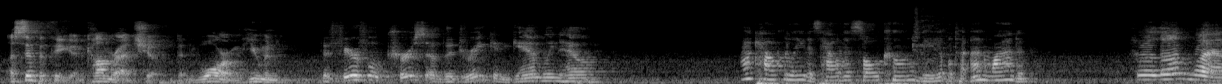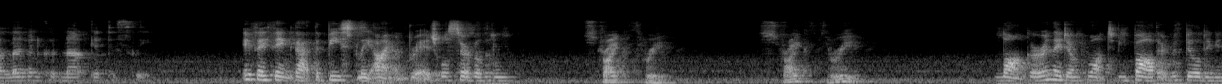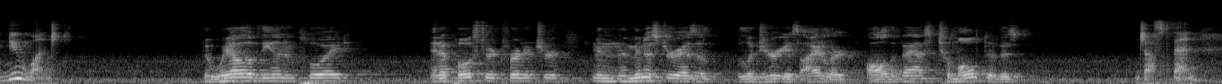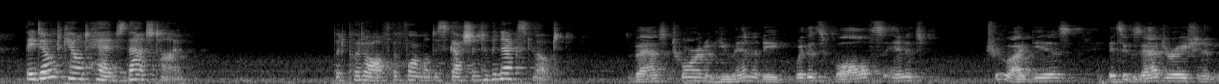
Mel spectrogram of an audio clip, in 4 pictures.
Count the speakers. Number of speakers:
6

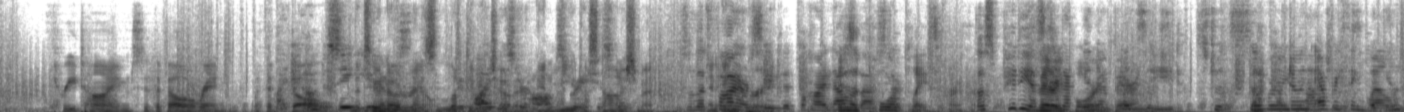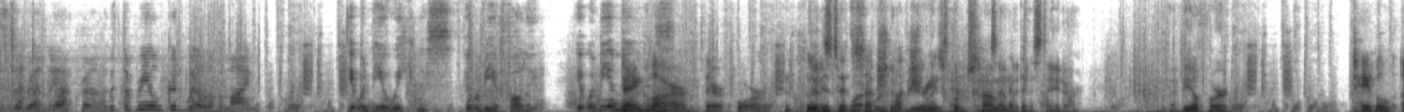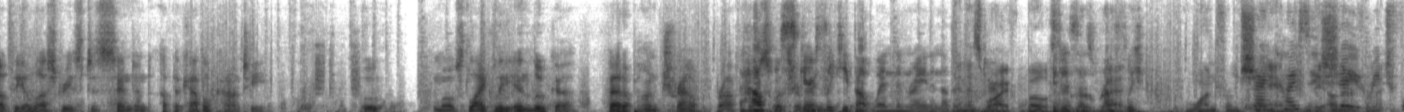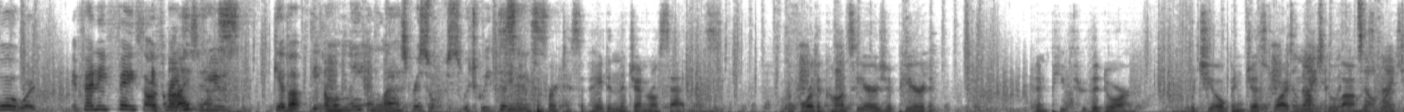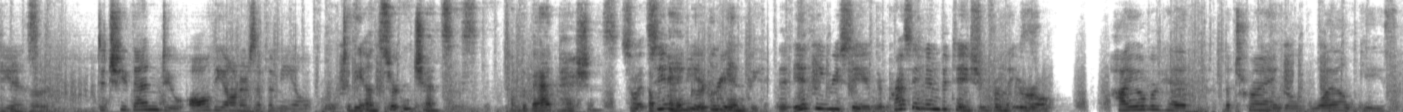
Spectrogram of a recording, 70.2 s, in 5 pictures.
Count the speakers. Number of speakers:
9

